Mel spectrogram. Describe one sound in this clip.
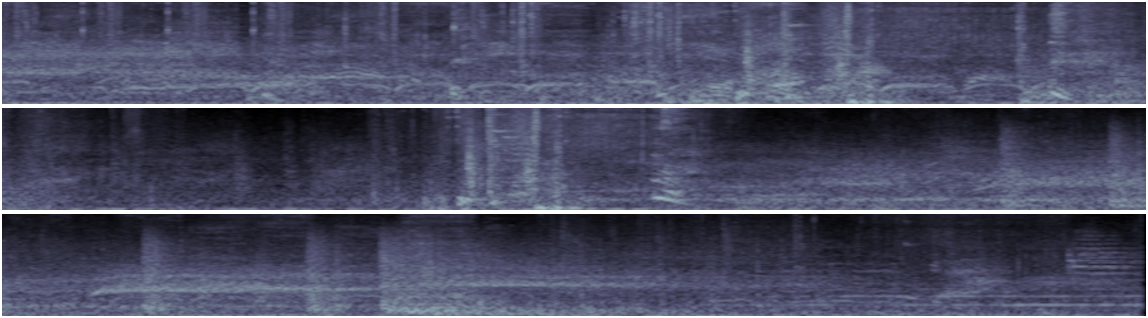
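Footsteps run and thud across sheet-metal roofs.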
